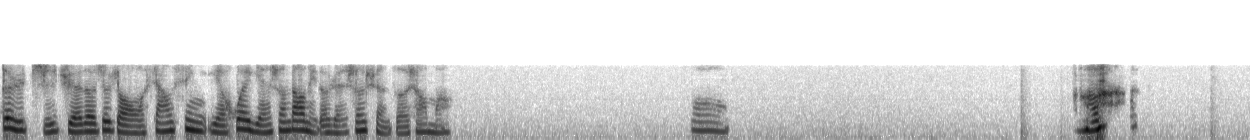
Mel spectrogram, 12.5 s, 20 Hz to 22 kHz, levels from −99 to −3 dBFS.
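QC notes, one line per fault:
Throughout, GSM full-rate codec: the speech carries a plainly audible buzzy, gravelly roughness from the coarse pulse excitation driving a vocal-tract model, and nothing passes above 3.8 kHz. That grit, not just the missing top end, separates it from plain band-limiting, and it fits a 13 kbps stream.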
